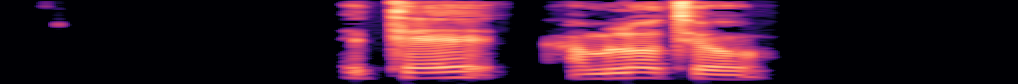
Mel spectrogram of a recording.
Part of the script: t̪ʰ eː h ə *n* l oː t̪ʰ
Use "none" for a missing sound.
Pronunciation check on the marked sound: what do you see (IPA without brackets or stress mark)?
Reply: m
